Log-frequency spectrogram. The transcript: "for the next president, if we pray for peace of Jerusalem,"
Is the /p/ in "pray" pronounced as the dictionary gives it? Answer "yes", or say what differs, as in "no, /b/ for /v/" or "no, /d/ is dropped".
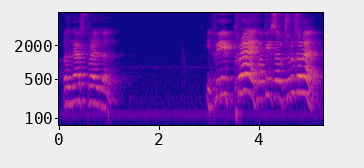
yes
